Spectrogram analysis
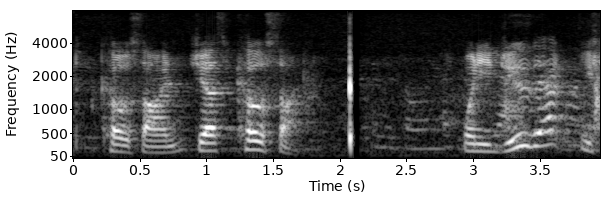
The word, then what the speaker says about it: cosine: For the same reason I don't say cos, I say cosine when I see that, because that's just what it's short for.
